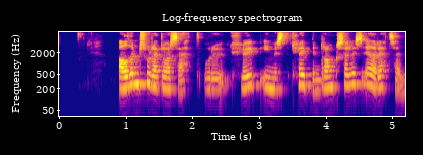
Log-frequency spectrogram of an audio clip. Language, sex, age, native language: Icelandic, female, 20-29, Icelandic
